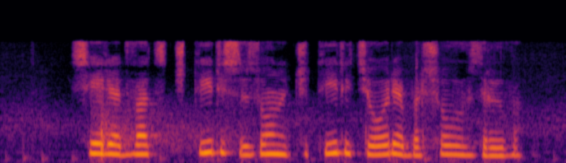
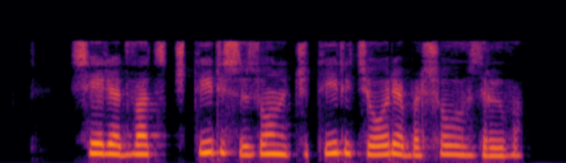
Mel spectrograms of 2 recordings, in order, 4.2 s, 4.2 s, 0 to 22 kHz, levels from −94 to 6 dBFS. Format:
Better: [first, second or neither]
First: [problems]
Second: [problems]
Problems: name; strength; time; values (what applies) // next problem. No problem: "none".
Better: second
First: background sound (Gunshot, gunfire); 19 dB below the speech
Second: none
